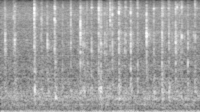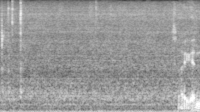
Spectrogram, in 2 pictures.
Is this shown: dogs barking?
no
